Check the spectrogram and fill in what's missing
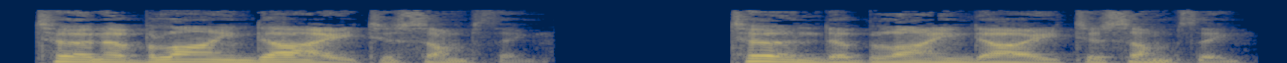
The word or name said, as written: turn a blind eye to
